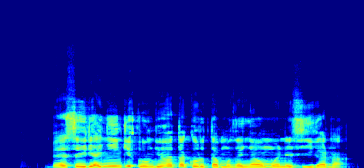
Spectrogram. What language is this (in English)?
Kikuyu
